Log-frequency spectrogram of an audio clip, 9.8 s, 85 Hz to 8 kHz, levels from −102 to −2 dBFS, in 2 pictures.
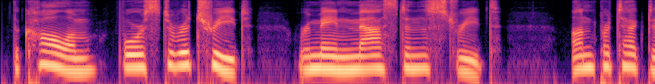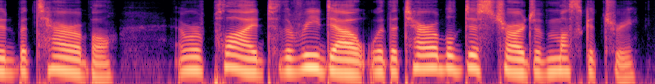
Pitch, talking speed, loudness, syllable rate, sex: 185 Hz, 145 wpm, -18 LUFS, 5.3 syllables/s, female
